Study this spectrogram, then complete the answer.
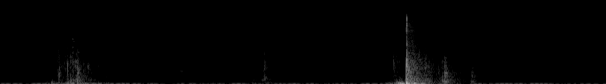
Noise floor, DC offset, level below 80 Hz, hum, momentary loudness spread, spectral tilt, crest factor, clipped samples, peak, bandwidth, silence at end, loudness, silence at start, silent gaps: -69 dBFS; under 0.1%; -50 dBFS; none; 25 LU; -4.5 dB/octave; 36 dB; under 0.1%; -10 dBFS; 11 kHz; 0.65 s; -44 LUFS; 0.05 s; none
